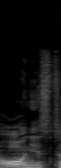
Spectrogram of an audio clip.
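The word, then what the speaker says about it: honest: 입니다 발음 사에 문제이기 때문에 얜 h 감 묵음 이기 때문에 얘는 업 a 무대 잔을 어니스트 r 되어 여기 너 따라서 얜 입었습니다 h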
